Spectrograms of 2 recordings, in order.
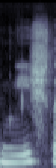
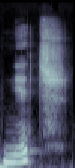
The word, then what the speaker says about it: niche: It's wrong nonetheless, because it should be niche, because it comes from the French.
